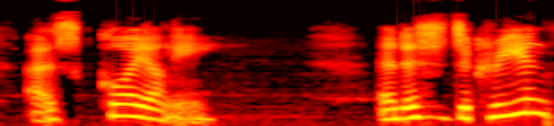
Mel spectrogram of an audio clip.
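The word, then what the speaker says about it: 고양이: Korean term for a student next word is koyangi again this is pronounced as koyani and this is the Korean term for catch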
